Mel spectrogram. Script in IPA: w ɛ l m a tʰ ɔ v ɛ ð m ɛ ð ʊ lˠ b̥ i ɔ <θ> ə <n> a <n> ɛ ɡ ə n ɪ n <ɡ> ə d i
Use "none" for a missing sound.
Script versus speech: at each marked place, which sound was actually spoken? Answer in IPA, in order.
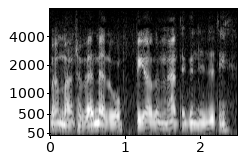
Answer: ð, m, d, d

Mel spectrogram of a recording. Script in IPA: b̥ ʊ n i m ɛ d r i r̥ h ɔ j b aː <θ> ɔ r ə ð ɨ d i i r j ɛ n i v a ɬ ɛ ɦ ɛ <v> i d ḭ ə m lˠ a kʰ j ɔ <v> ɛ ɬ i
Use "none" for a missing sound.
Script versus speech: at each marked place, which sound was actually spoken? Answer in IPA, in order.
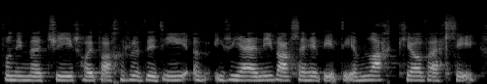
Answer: χ, v, v

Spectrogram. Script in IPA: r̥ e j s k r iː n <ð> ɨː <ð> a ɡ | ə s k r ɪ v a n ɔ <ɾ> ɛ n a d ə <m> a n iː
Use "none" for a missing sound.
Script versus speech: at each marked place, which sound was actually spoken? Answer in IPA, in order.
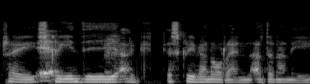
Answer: ð, none, ɾ, n

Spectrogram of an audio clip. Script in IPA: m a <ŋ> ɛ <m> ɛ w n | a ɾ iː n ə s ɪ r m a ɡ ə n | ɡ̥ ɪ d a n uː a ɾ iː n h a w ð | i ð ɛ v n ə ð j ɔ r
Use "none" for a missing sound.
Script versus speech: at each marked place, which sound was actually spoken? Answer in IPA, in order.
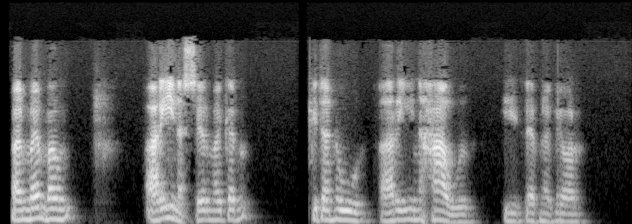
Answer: m, m

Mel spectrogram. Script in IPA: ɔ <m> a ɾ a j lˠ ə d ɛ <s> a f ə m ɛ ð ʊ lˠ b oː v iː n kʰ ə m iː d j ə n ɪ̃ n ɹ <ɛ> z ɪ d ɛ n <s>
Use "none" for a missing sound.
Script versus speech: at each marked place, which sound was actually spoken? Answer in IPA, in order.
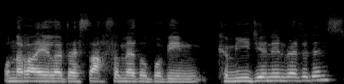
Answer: n, s, ɛ, s

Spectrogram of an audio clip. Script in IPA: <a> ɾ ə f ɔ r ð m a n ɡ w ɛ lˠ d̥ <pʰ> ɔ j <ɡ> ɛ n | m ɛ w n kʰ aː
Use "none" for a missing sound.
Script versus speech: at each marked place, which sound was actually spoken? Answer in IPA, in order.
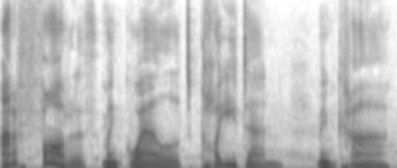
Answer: a, kʰ, d

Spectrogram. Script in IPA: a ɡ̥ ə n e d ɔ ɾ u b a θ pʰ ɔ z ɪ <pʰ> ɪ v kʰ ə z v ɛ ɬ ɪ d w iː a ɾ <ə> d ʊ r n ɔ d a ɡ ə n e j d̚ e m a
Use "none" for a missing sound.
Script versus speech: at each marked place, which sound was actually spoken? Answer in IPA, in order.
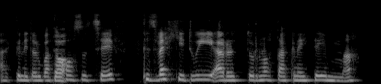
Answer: tʰ, ə

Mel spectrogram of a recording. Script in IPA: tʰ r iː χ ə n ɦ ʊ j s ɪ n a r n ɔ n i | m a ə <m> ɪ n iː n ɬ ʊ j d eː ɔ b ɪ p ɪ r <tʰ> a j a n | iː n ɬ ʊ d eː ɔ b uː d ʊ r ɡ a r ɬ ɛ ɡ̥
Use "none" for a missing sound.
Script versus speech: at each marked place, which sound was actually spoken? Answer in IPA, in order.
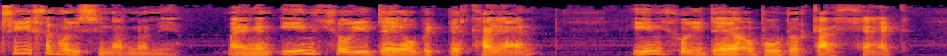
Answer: ŋ, kʰ

